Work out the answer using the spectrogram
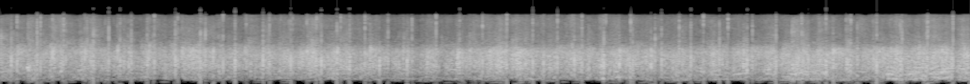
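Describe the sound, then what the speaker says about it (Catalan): Dense, steady audience applause fills a hall at a book presentation for a novel, loud and continuous throughout with no talk over it. "es mereix que li fem un aplaudiment final"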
